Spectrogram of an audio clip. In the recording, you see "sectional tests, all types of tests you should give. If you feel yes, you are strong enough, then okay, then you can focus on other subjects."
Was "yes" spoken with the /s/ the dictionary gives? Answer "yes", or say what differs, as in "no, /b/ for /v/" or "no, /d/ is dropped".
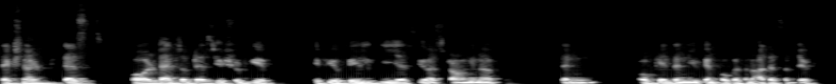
yes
